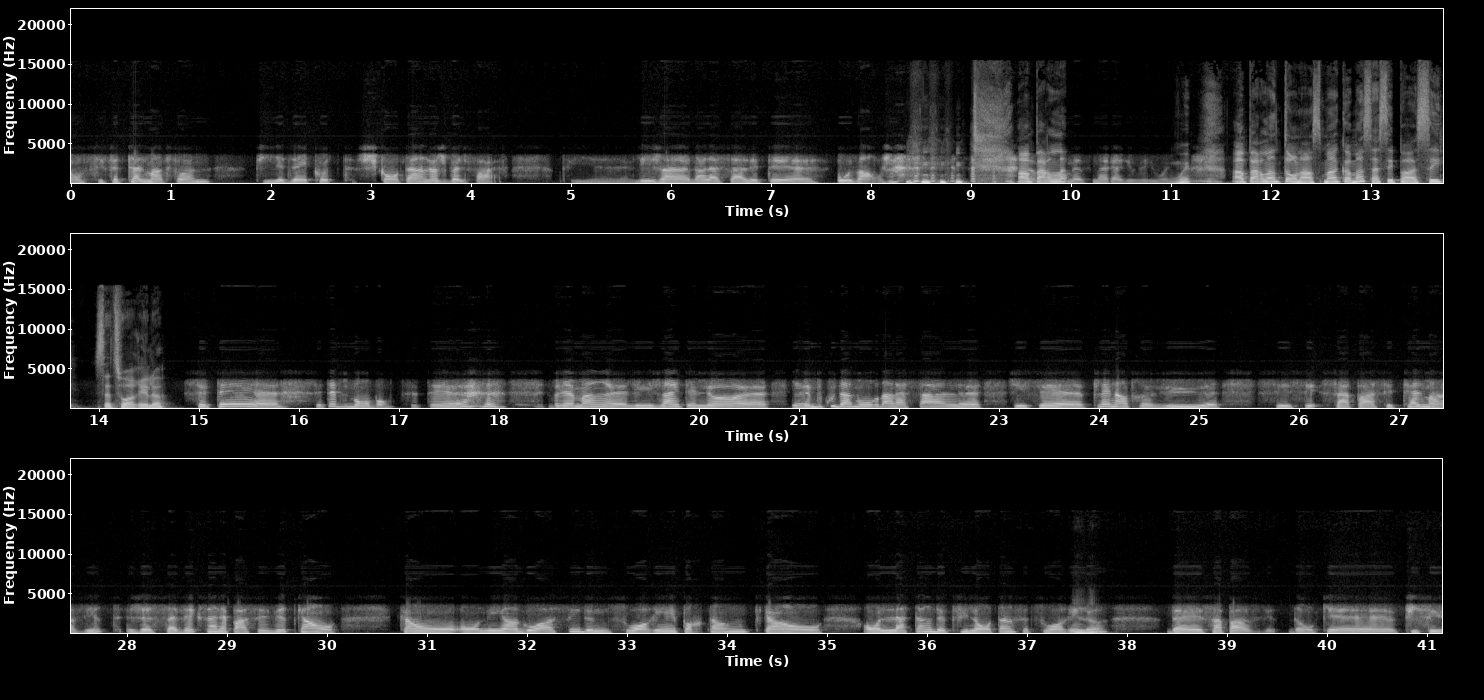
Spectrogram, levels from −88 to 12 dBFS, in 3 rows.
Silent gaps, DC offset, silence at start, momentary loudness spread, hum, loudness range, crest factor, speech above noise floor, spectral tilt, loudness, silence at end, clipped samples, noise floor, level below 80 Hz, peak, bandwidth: none; under 0.1%; 0 s; 12 LU; none; 5 LU; 18 dB; 26 dB; -5 dB/octave; -18 LUFS; 0 s; under 0.1%; -44 dBFS; -60 dBFS; -2 dBFS; 15.5 kHz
